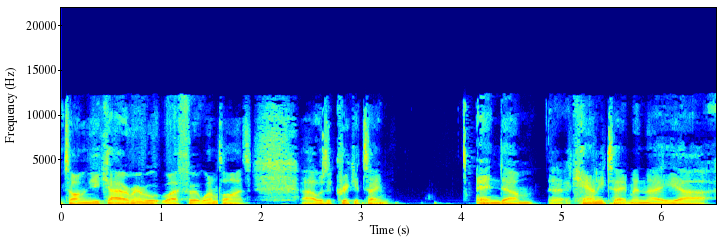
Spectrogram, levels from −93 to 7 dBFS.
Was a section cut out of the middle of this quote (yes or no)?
yes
